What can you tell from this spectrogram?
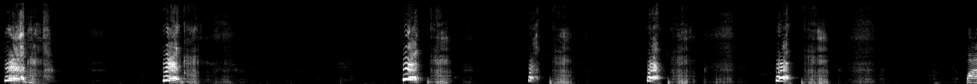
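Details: Sneezing: a run of about seven sharp sneezes, each a sudden burst with a quick follow-on, separated by quiet pauses.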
